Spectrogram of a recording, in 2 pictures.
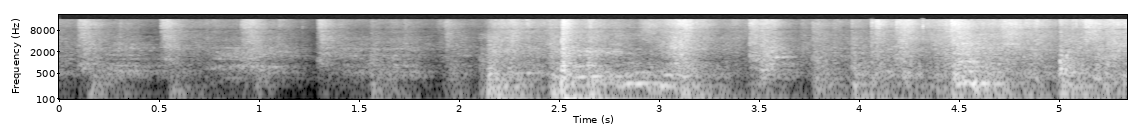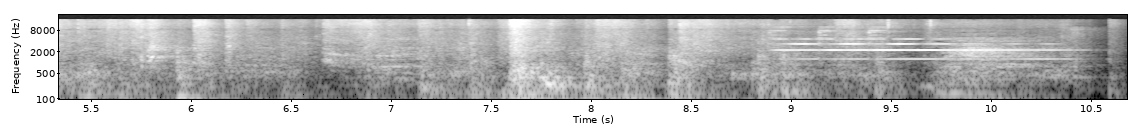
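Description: Boxing sparring: irregular thuds and slaps of gloved punches landing on gloves and headgear, with feet moving on the ring mat and short voice sounds. About nine seconds in, a steady high tone sounds for about a second and a half, and the sound cuts off suddenly.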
